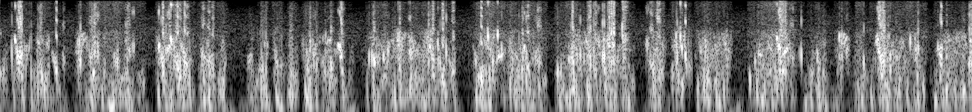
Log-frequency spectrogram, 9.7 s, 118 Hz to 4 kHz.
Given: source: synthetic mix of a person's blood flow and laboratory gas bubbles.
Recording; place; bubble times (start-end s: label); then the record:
Doppler ultrasound of blood flow; precordium
0.00-0.03 s: bubbles
0.08-0.66 s: bubbles
0.75-1.47 s: bubbles
1.55-2.29 s: bubbles
2.57-3.54 s: bubbles
3.64-4.58 s: bubbles
4.70-5.49 s: bubbles
5.54-6.37 s: bubbles
6.45-7.33 s: bubbles
7.46-8.29 s: bubbles
8.34-8.51 s: bubbles
8.54-9.28 s: bubbles
9.32-9.73 s: bubbles
From the record:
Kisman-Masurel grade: 444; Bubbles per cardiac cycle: continuous sound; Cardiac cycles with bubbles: 100%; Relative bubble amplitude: maximal (0.775 to 0.999); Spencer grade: 4 (maximum detectable bubble signal sounding continuously throughout systole and diastole of every cardiac period, and overriding the amplitude of the normal cardiac signals); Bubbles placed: anywhere in the cardiac cycle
